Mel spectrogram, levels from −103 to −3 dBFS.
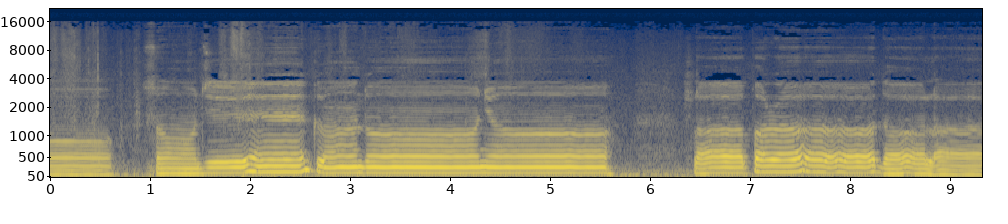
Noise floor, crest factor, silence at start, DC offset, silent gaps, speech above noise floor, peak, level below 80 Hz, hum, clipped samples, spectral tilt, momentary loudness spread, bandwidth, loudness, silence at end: -35 dBFS; 12 dB; 0 s; under 0.1%; none; 22 dB; -2 dBFS; -40 dBFS; none; under 0.1%; -8.5 dB/octave; 8 LU; 12.5 kHz; -15 LUFS; 0 s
